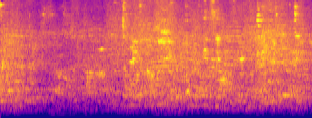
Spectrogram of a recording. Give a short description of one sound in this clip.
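Liquid pours from a bottle into a glass.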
